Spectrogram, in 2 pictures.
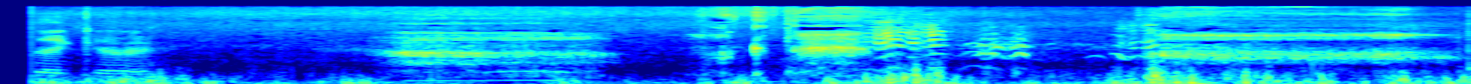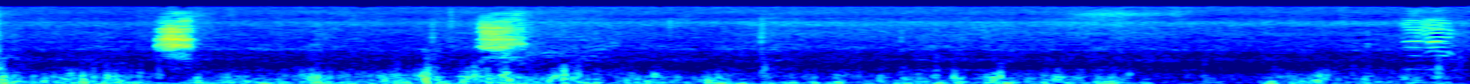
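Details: Corellas coming in to feed at sunrise near Middleton, central Queensland, give harsh, grating screeches in short bursts every second or two over a steady low rumble of wind.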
